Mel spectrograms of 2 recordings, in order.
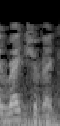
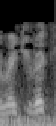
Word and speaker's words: Reykjavik: Yes, and I can say Reykjavik because I pronounce the J. And if we have gotten some cards and postcard, even a floral bouquet of somebody, thank you, by the way, asking me to stop pronouncing the J. But I'd like, the J is there. What's it there for if you can't pronounce it? And I think that might be a valid way to pronounce Reykjavik.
